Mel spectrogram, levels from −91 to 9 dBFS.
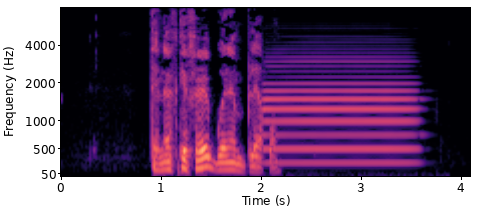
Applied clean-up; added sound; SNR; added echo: none; Wind instrument, woodwind instrument; 8 dB; none.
